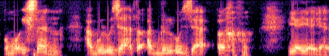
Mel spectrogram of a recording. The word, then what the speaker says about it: Abdul: Jadi Abdul ya, bukan Abul ya. Abdul.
